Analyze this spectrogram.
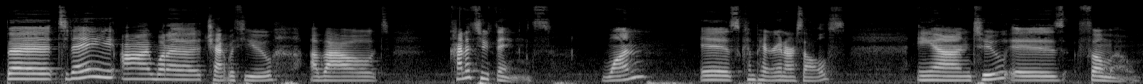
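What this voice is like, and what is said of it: Congested, slightly funny-sounding voice. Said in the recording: “if my voice sounds a little funny, it's because my allergies have been a little on the annoying side today, and I've been coughing like a maniac.”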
